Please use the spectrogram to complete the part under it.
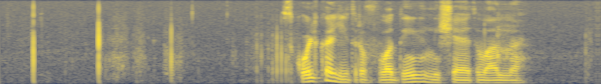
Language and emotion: Russian, neutral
